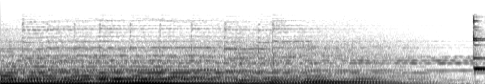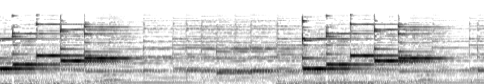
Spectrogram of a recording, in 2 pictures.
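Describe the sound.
A telephone rings for a call-in in a studio, a loud electronic ringtone melody of bright chiming tones that repeats in short phrases, without talk.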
